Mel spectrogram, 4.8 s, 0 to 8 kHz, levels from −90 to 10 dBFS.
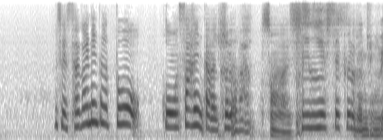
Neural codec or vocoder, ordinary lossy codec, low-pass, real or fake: codec, 16 kHz, 1 kbps, FunCodec, trained on Chinese and English, 50 frames a second; none; 7.2 kHz; fake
